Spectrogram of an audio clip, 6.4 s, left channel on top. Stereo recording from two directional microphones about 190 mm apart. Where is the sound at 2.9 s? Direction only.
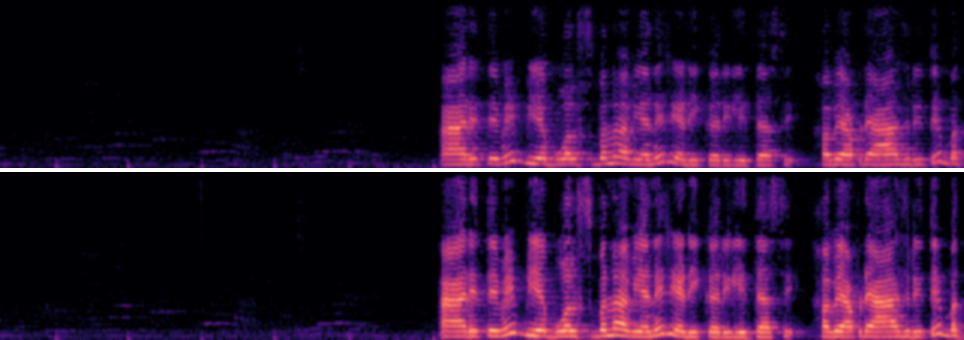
45° right (ahead or behind).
